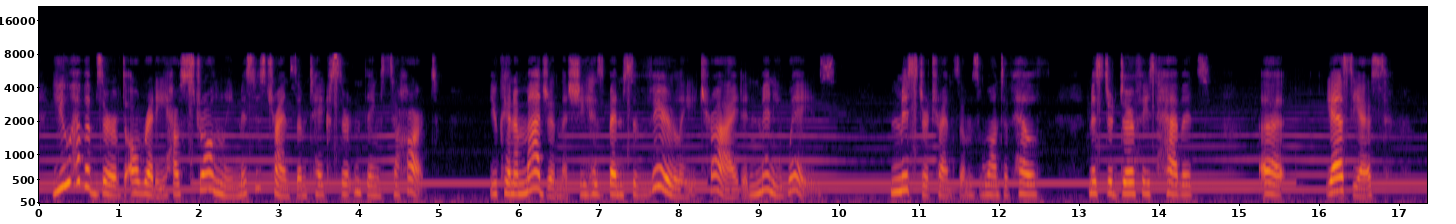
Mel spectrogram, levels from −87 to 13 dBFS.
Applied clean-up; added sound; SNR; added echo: none; Telephone + Wind instrument, woodwind instrument; 14 dB; none.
